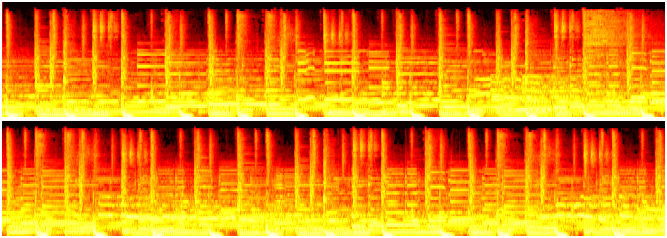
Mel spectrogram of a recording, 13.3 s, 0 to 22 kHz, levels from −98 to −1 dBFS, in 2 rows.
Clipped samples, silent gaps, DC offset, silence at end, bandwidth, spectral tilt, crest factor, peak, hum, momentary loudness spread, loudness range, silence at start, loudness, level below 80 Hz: under 0.1%; none; under 0.1%; 0 s; 17 kHz; -5.5 dB/octave; 12 dB; 0 dBFS; none; 2 LU; 0 LU; 0 s; -13 LUFS; -18 dBFS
